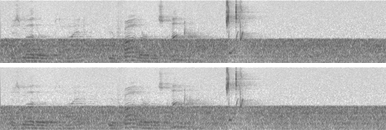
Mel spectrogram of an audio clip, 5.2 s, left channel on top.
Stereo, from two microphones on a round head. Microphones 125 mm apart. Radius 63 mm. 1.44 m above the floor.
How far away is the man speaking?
About 3 m.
